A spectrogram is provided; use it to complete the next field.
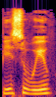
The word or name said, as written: pisuiw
